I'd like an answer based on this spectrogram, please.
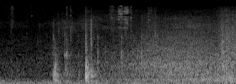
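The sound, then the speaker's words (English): Keys jangle briefly as someone gets into a car: two short metallic jingles and clicks come early, followed by a soft, steady background hiss. “Quinn and Paws watch out the window as Miss Stout gets in her car.”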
